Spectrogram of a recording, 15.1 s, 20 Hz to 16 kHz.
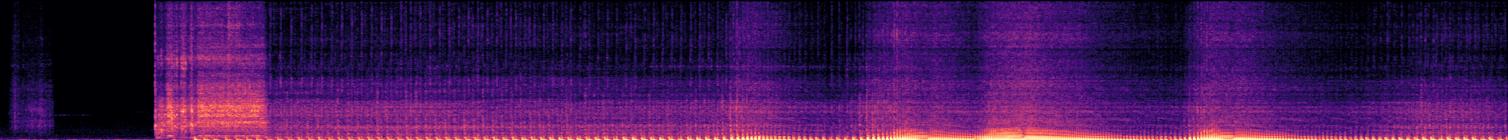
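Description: Bajaj Pulsar 220's single-cylinder engine starting about a second and a half in and idling through an aftermarket Akrapovic-branded slip-on exhaust, then blipped four times, each rev rising and falling in pitch.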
